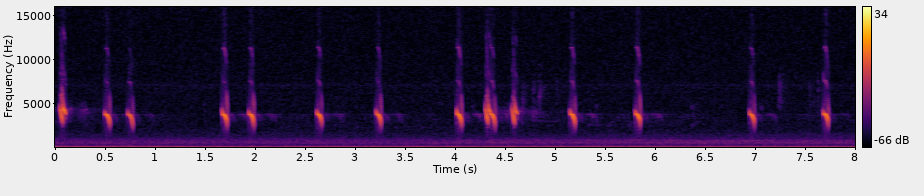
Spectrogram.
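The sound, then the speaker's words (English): A decoy bird, number 395, calls excitedly beside a set net in a rapid, uneven series of sharp, high-pitched chirps, some in quick pairs, over a steady low rumbling hum with no talking. “And we've got the net set up with decoys 387, 395. And 395 is excited.”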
